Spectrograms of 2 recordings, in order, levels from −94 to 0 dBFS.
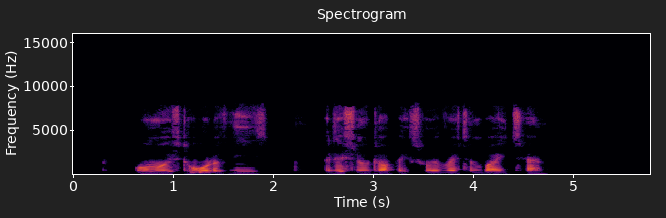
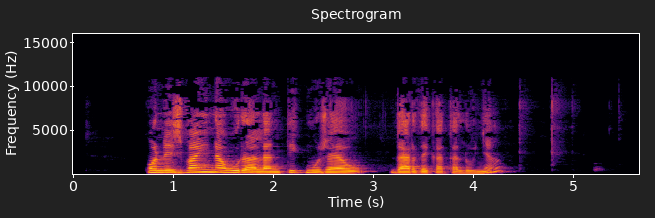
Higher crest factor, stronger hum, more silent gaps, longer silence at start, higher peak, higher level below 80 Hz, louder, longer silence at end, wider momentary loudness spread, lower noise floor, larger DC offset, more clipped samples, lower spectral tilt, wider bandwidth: about the same, 22 dB vs 18 dB; neither; neither; about the same, 0.65 s vs 0.75 s; second, -18 dBFS vs -2 dBFS; second, -86 dBFS vs -66 dBFS; second, -39 LUFS vs -18 LUFS; second, 1.1 s vs 1.35 s; first, 14 LU vs 11 LU; first, under -90 dBFS vs -85 dBFS; neither; neither; second, -1 dB/octave vs -5 dB/octave; second, 8.2 kHz vs 11 kHz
